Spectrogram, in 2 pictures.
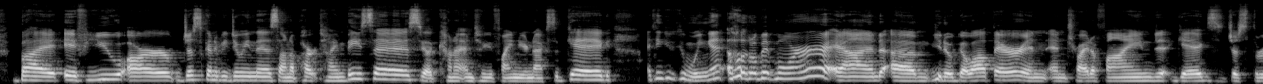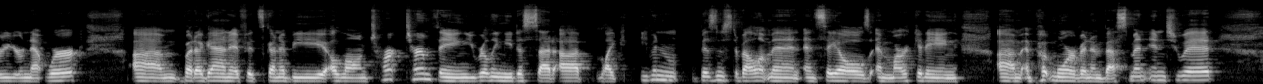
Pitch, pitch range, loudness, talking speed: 175 Hz, 160-200 Hz, -14 LUFS, 200 wpm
